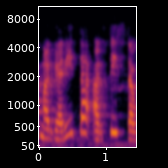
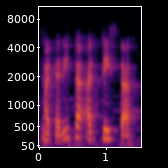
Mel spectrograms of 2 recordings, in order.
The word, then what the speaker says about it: Margarita Artista: I'm saying your name in full Spanish here. We are so honored to have Margarita Artista with us.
